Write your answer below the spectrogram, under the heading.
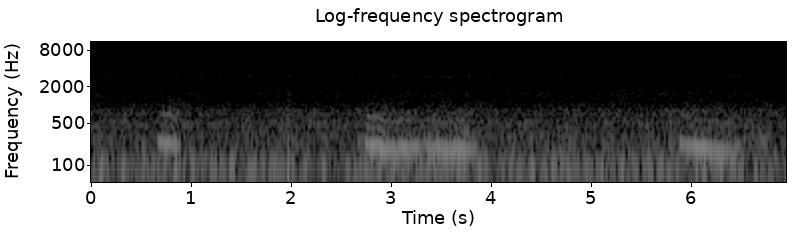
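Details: Domestic cat snoring while dreaming: soft, low droning breaths, with brief humming snores near one second, a longer stretch from three to four seconds, and another around six seconds, over a quiet steady background.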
